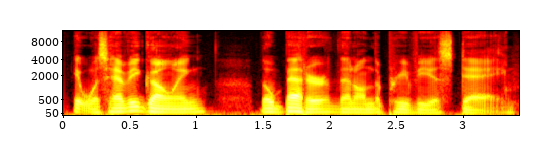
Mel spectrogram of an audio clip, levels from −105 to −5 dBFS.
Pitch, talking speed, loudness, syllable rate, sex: 90 Hz, 195 wpm, -20 LUFS, 5.0 syllables/s, male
